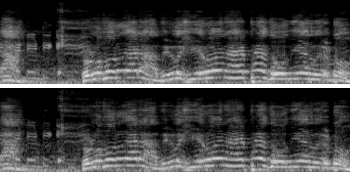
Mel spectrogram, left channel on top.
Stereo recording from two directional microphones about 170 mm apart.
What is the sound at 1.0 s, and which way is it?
Music, 25° right (ahead or behind).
